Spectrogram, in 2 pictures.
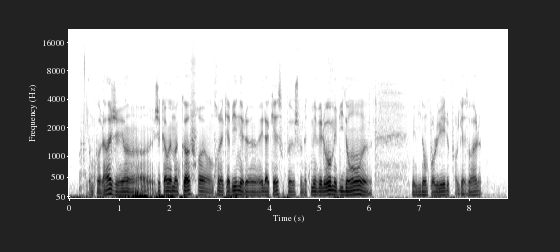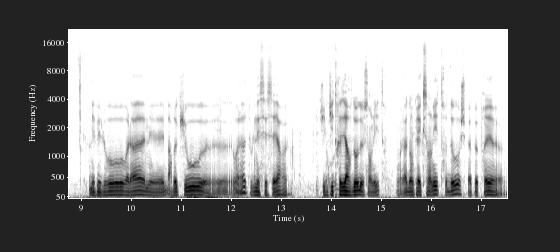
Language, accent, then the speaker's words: French; Auvergne-Rhône-Alpes, France; Alors je suis auvergnat, hein.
